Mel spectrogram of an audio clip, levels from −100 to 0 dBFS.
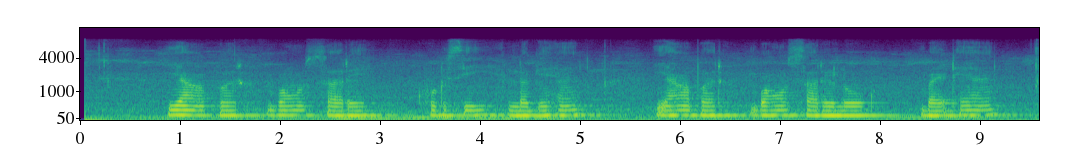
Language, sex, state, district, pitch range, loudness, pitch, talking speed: Hindi, male, Chhattisgarh, Raipur, 130-135 Hz, -17 LUFS, 135 Hz, 85 wpm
